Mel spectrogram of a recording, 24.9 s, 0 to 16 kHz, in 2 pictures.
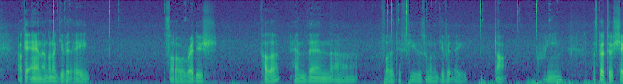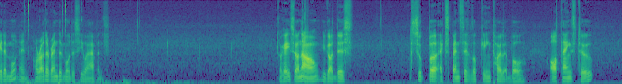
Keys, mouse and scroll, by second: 1.2-10.3 drag, 11.3 z, 13.1-24.9 drag.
